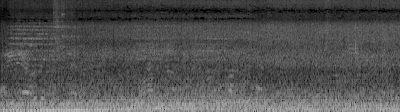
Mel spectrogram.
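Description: Busy street ambience: a steady rumble of traffic and engines with indistinct chatter of passers-by.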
